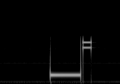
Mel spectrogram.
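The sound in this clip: A call-waiting beep sounds on a phone line: one steady mid-pitched tone, then a brief, higher double-pitched tone right after it, over a faint, constant line hum.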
